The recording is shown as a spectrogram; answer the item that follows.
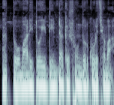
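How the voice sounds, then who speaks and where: An actor voicing a kind, generous older village gentleman in a cartoon, speaking in a gentle, fatherly way. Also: deep voice, monotone, a little fast, breathy edge. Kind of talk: cartoon voice acting.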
